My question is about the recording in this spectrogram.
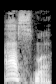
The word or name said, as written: asthma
